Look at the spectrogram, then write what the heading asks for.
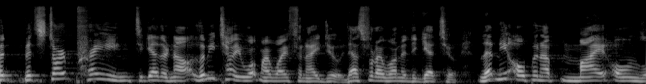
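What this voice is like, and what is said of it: Usual voice. Nothing is said of it.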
